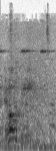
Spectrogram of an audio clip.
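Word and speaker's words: kopje: Now, on the right hand side, that's the Kobe. That J is silent. The Kobe is a Dutch word.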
